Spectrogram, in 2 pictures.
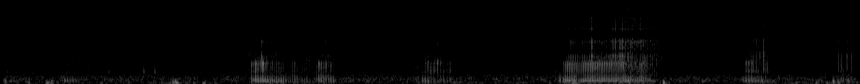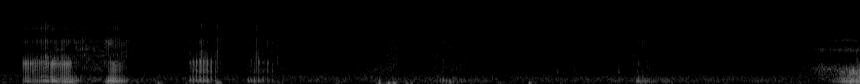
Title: Snoring baby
